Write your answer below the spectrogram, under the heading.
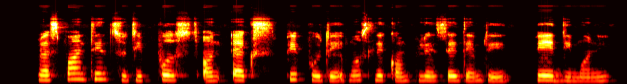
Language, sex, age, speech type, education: Nigerian Pidgin, female, 15-29, spontaneous, tertiary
